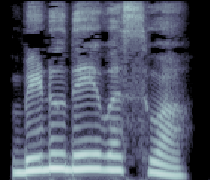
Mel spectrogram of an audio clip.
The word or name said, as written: ಬಿಡುದೇವಸ್ವ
